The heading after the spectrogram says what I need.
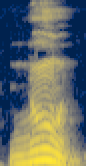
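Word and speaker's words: ن: So the method for pronouncing noon is when the edge of tongue touch the gum of upper canine one side to the upper canine on the other side.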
